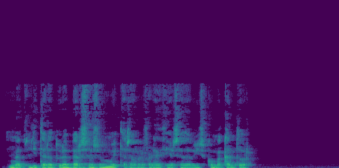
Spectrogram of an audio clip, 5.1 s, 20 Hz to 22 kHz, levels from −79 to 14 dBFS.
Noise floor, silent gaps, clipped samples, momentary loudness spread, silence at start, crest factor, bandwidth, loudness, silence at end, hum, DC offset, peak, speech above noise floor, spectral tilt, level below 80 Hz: -70 dBFS; none; under 0.1%; 8 LU; 0.15 s; 16 dB; 11.5 kHz; -21 LUFS; 1.3 s; none; under 0.1%; -6 dBFS; 50 dB; -7 dB/octave; -50 dBFS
